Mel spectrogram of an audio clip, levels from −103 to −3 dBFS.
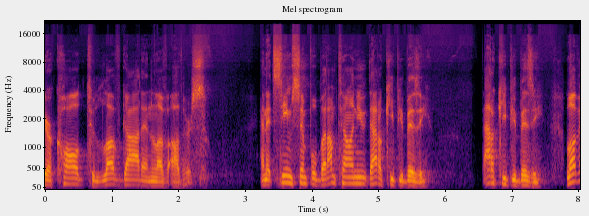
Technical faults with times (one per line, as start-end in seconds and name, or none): none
